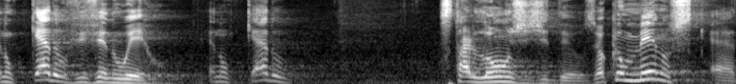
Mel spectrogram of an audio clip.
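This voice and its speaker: A man speaks at a moderate pace in a fairly high, animated voice, his pitch swinging very widely and his loudness rising and falling sharply, with long, frequent pauses. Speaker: pastor. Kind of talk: sermon.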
